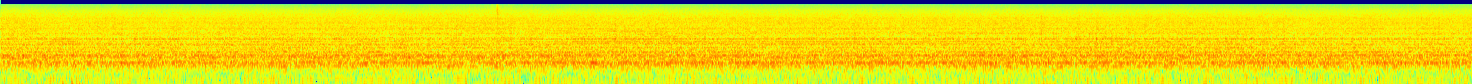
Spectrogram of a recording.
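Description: Hair dryer on a stand running steadily, blowing on a puppy's fur to dry it: an even rush of air with a faint steady hum in it.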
